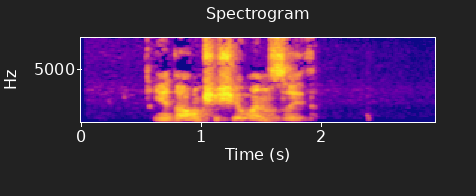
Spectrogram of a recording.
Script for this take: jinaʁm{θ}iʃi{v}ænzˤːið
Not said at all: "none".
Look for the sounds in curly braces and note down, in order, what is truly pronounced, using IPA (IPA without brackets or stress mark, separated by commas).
ʃ, w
